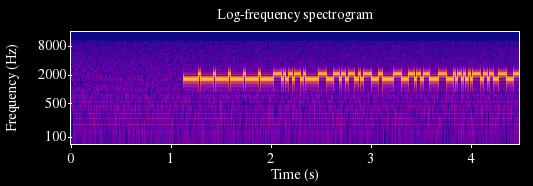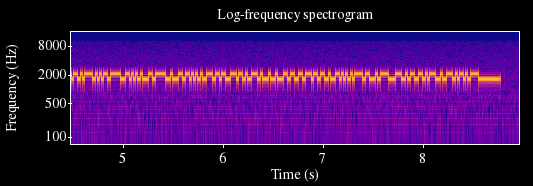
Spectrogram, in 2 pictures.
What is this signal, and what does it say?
RTTY (50 baud, 450 Hz shift), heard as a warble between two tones, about 1900 Hz centre. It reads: O NOVO MODELO ESTRUTURAL AQUI PRECONIZADO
